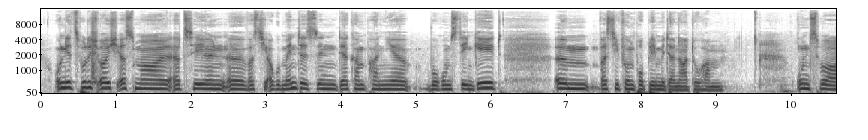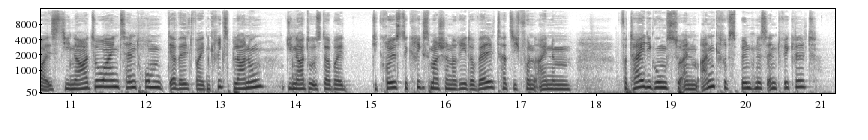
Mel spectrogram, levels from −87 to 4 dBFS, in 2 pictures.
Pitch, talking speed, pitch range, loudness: 200 Hz, 155 wpm, 185-230 Hz, -18 LUFS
